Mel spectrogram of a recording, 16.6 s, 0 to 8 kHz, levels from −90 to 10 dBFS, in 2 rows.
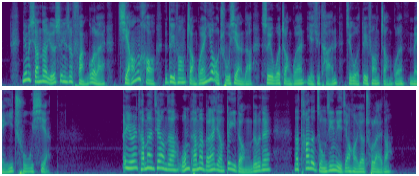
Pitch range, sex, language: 95-130 Hz, male, Chinese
